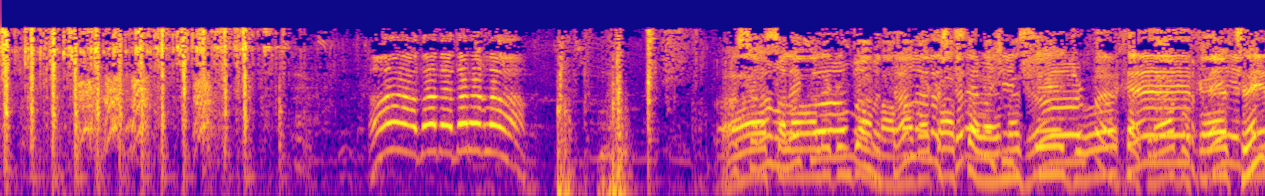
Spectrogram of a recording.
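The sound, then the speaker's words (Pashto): Knocking on a wooden door: a rapid burst of many loud raps, a pause, then a few more knocks, with people talking around and after them. “ته ودرېږه چې دا دروازه بیا ور وټکوم”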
